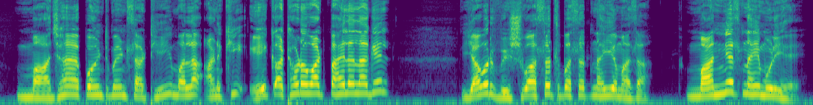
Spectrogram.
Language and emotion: Marathi, angry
